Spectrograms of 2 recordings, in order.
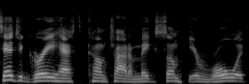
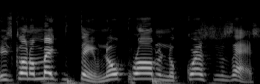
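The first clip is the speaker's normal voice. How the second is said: bad put-on Italian accent, higher and louder; 9 semitones higher, 5 dB louder than usual. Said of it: "the worst Italian accent ever".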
